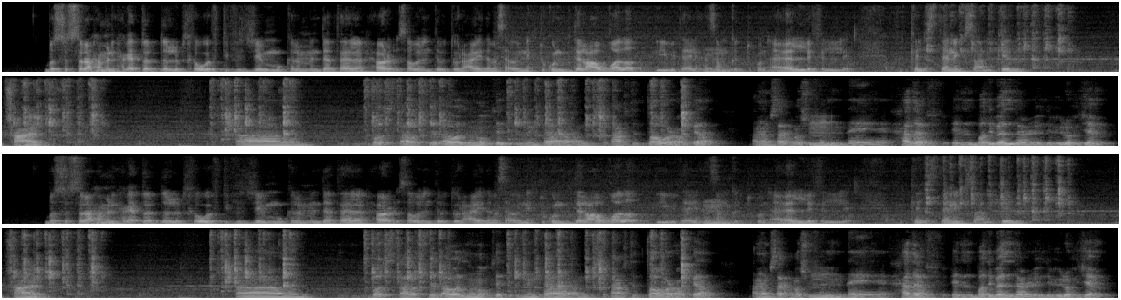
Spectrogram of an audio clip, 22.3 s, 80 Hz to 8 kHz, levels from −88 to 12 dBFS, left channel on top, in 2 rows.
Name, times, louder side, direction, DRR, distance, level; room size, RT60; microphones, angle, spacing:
voice 1, 0.4-10.3 11.1-11.6 12.9-13.1 19.2-19.5, left 2 dB, 35° left, 0.4 m, -32 dB
sound 1, 4.9-16.6, left 1 dB, 90° left, 0.7 m, -46 dB
voice 2, 7.0-7.4 11.3-11.6 13.5-18.3 18.7-22.2, equal, 35° right, 0.7 m, -31 dB
sound 2, 9.2-10.7 11.2-12.2 13.2-14.1 14.8-15.7 16.2-17.3 17.7-18.0, right 1 dB, 15° right, 1.2 m, -39 dB
3.2 x 2.3 x 2.9 m
head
